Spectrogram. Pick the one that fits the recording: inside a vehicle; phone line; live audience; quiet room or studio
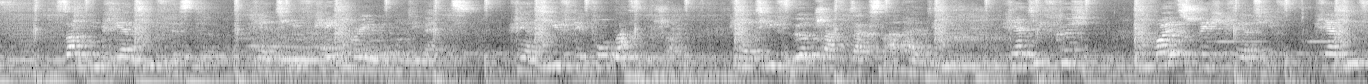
live audience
